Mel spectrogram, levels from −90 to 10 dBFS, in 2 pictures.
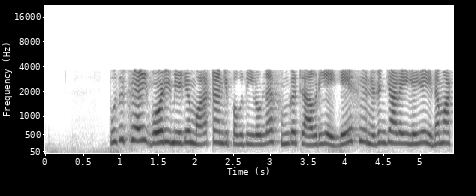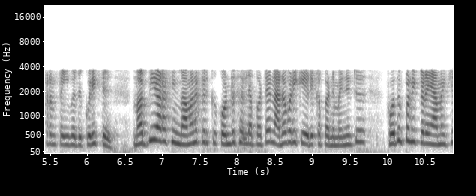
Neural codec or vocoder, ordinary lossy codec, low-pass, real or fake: codec, 16 kHz, 1 kbps, X-Codec, WavLM features, trained on Multilingual LibriSpeech; none; 3.6 kHz; fake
